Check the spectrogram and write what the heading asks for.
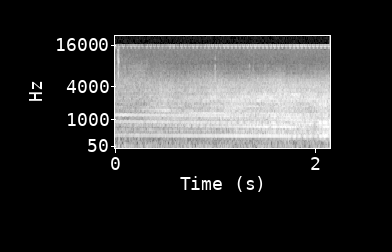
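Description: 250cc two-stroke racing motorcycle held at high revs, its steady engine note growing gradually louder as it approaches.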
